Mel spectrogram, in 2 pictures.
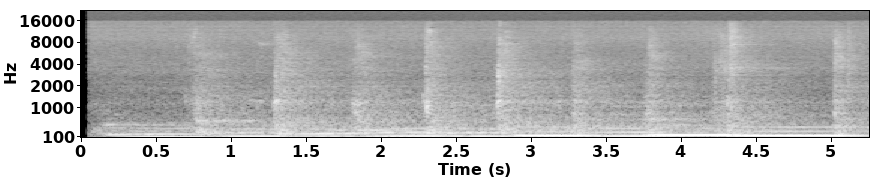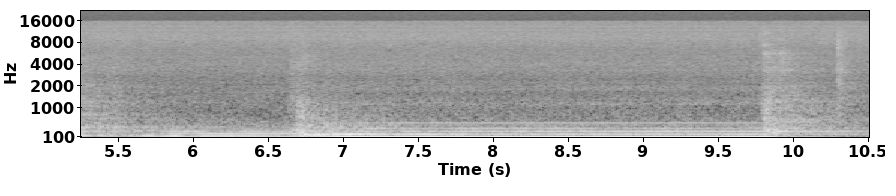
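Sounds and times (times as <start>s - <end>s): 
organ Octavbass 8 stop: 0.1s - 10.5s.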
